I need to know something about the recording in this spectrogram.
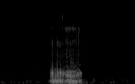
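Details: Dog asleep: a single short, low, snorting breath sound; snoring.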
